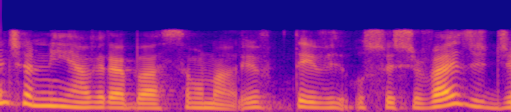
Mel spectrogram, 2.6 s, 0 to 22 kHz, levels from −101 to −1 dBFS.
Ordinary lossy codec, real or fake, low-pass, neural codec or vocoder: none; fake; 7.2 kHz; codec, 24 kHz, 0.9 kbps, WavTokenizer, small release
